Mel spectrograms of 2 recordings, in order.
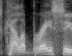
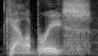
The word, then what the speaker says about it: Calabrese: I think I said Alex Calabrese when we started, but now I realize he pronounces it Calabrese.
